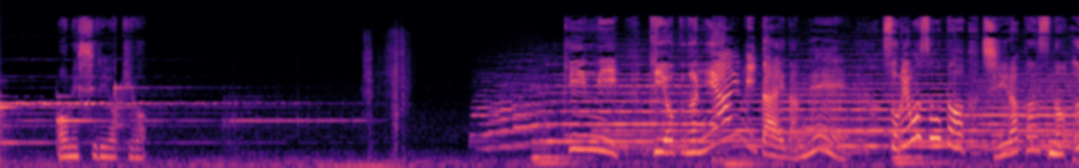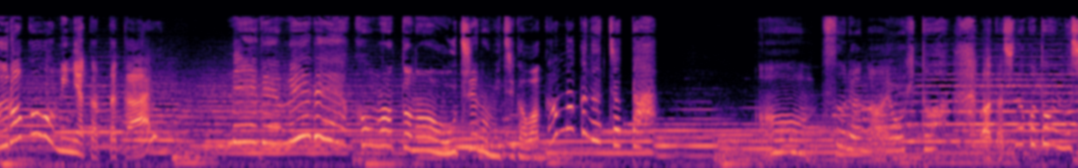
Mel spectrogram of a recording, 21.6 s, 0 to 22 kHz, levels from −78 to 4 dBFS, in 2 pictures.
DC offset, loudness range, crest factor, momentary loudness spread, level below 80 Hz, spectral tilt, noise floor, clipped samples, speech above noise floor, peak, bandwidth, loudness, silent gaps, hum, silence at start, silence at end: under 0.1%; 11 LU; 18 dB; 13 LU; -42 dBFS; -2 dB/octave; -47 dBFS; under 0.1%; 31 dB; 0 dBFS; 15.5 kHz; -16 LUFS; none; none; 0 s; 0 s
